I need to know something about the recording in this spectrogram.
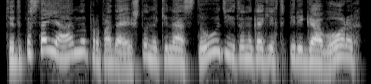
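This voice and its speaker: A man reading an audiobook, voicing a jealous, sarcastic rich wife in a high, shrill, accusing voice. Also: sing-song, quick pace, mellow, husky, no echo, clean studio sound, exaggerated voice. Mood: indignant.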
